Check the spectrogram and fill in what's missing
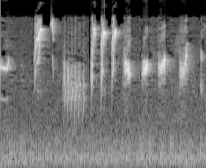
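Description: Long-tailed shrike singing a varied, high medley: sharp chirps, a brief harsh buzzy rattle, then a run of quick whistled notes about three per second.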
